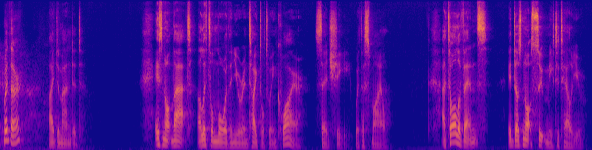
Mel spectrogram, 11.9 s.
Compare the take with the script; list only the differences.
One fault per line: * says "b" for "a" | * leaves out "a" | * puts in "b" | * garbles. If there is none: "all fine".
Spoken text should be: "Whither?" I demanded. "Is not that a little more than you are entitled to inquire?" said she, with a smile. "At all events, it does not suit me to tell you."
all fine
